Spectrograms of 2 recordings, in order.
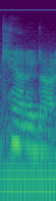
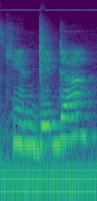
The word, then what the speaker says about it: candida: how to pronounce that it's not canada it's candida anyway irritable bowel syndrome and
